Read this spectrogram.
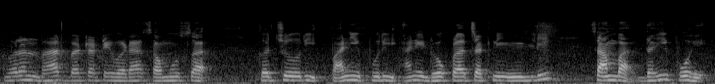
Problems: none marked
